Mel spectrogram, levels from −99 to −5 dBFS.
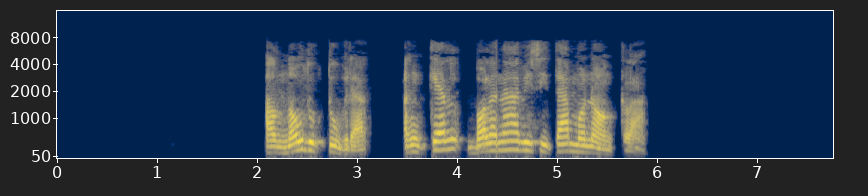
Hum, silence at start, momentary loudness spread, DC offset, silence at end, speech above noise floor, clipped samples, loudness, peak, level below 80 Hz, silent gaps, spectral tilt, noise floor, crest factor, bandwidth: none; 2.1 s; 10 LU; under 0.1%; 1.9 s; over 74 dB; under 0.1%; -17 LUFS; 0 dBFS; -68 dBFS; 3.17-3.46 s; -5 dB/octave; under -90 dBFS; 20 dB; 7.6 kHz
